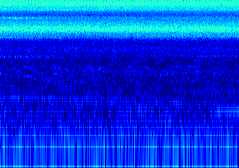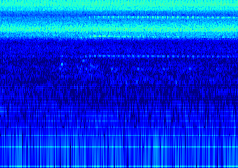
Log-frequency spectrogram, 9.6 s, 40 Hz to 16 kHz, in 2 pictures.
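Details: Chorus of cicadas at Meiji Shrine in Tokyo, Japan, on 25 August 2018, an even, continuous shrill buzz filling the air without pause, with a faint low hum of distant traffic beneath.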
